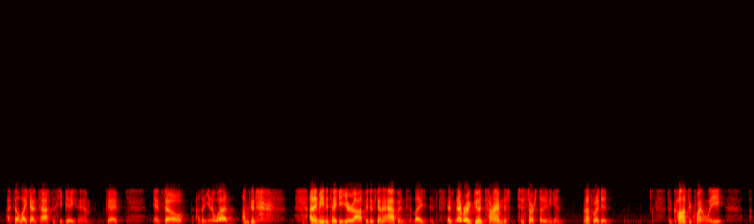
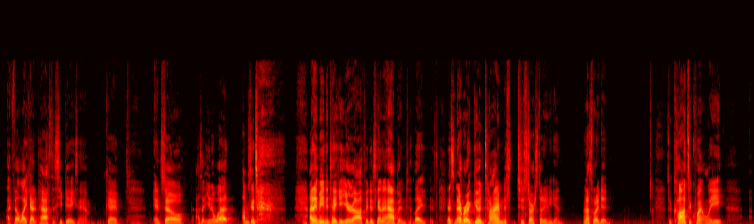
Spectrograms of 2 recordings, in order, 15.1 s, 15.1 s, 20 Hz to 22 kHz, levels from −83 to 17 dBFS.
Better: second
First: phone-call audio; nothing above 3.5 kHz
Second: none

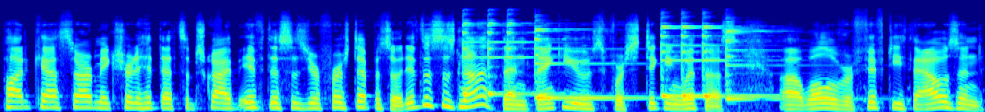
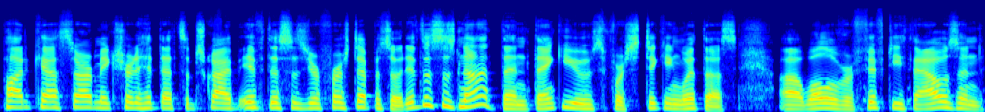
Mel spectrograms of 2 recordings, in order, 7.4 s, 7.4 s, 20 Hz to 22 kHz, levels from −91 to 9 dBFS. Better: second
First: doorbell; loud; from 3.5 to 5.5 s; peak 3 dB above the speech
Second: none

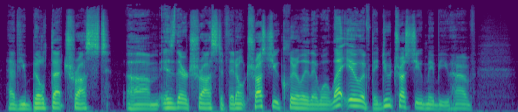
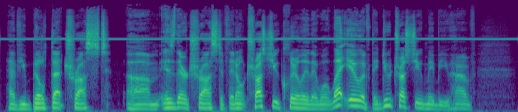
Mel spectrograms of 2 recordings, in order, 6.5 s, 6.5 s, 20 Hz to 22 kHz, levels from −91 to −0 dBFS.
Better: first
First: none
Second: high-pitched whine; noticeable; throughout; 6 kHz, 10 dB below the speech

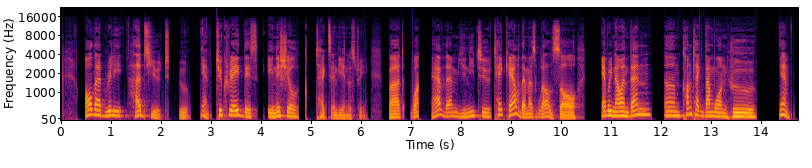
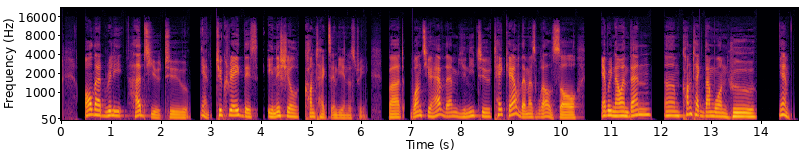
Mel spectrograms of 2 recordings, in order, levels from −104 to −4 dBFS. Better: second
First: audio cutting out; at 2 s, at 5 s and at 7 s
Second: none

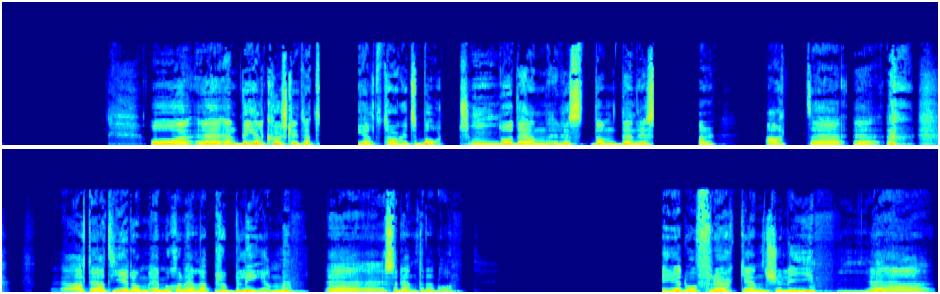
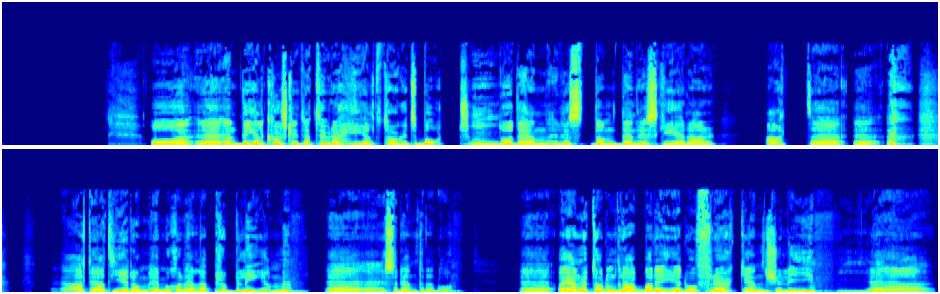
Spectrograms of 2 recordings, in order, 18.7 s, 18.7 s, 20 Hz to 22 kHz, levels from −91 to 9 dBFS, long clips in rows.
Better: second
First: audio cutting out; at 3 s, at 6.5 s and at 14 s for 1.5 s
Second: none

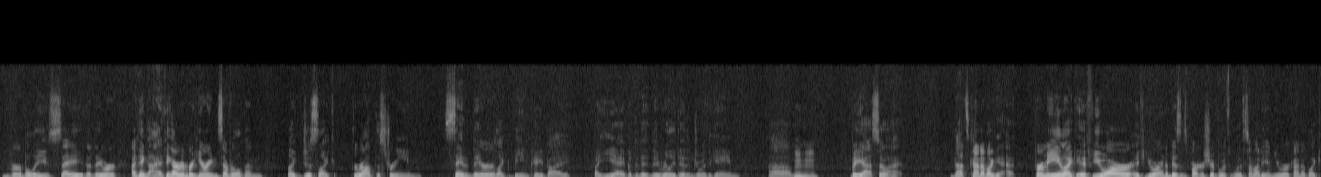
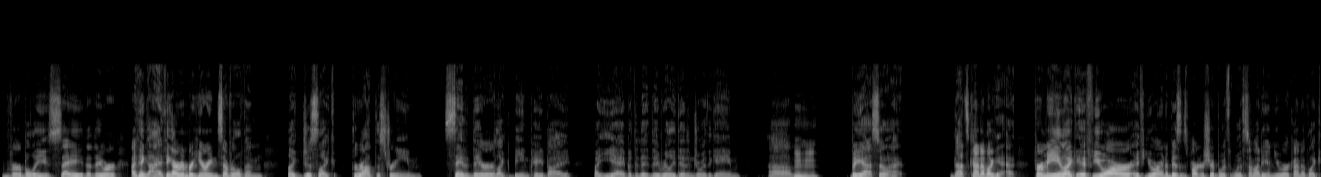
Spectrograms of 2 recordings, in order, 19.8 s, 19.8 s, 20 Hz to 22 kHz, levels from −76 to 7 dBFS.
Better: second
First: hiss; faint; throughout; 20 dB below the speech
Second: none

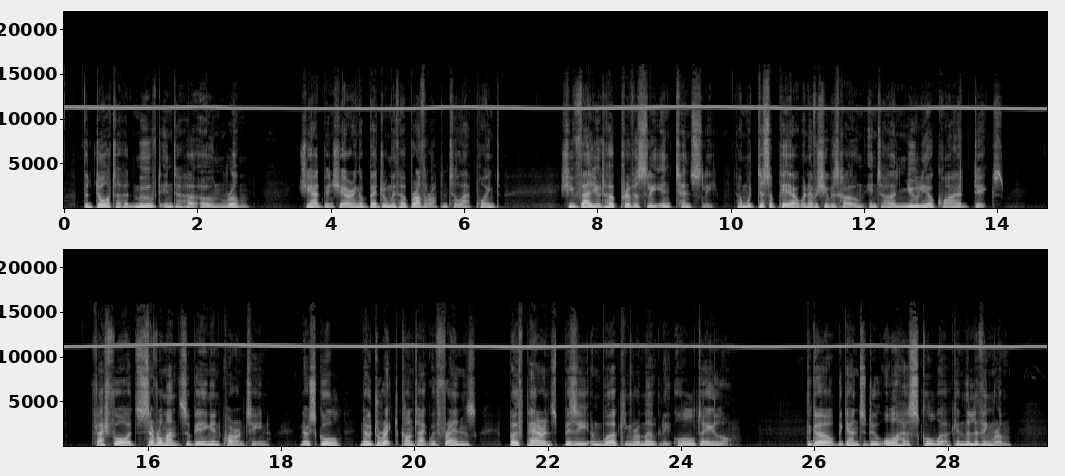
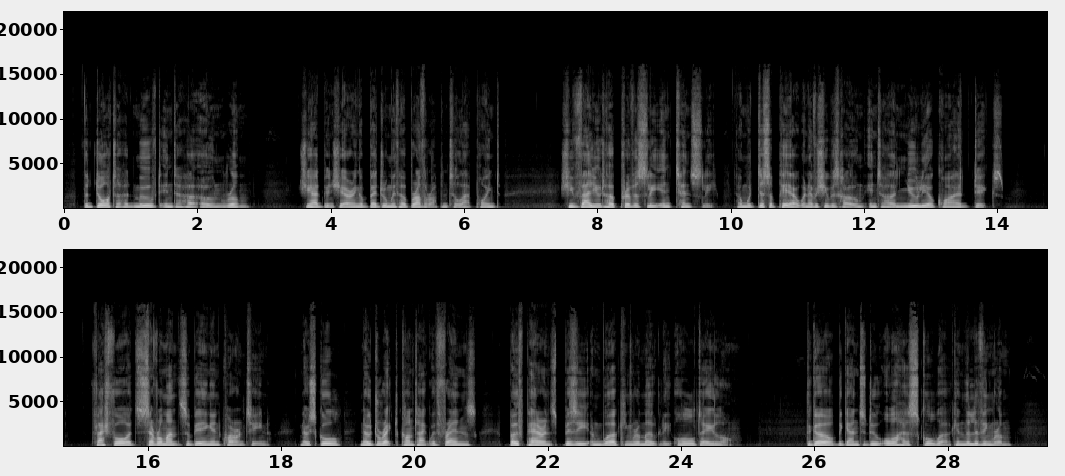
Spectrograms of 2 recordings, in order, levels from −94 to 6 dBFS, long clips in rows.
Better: second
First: high-pitched whine; loud; throughout; 11 kHz, 10 dB below the speech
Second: none

